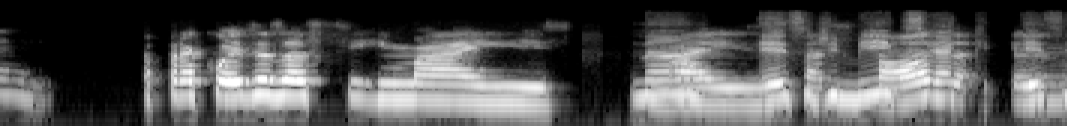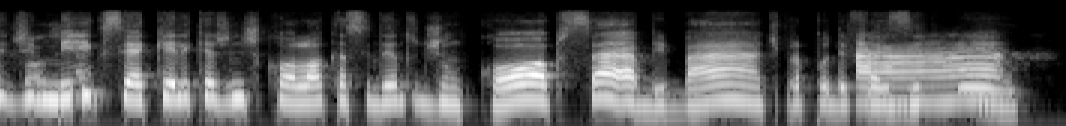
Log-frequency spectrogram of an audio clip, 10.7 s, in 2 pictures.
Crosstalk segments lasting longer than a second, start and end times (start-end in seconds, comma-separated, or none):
3.1-5.8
